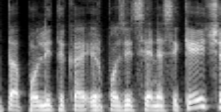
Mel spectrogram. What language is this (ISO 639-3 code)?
lit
